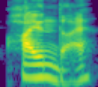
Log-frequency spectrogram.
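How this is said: It is said with a British pronunciation. "British pronounce it Hyundai"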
